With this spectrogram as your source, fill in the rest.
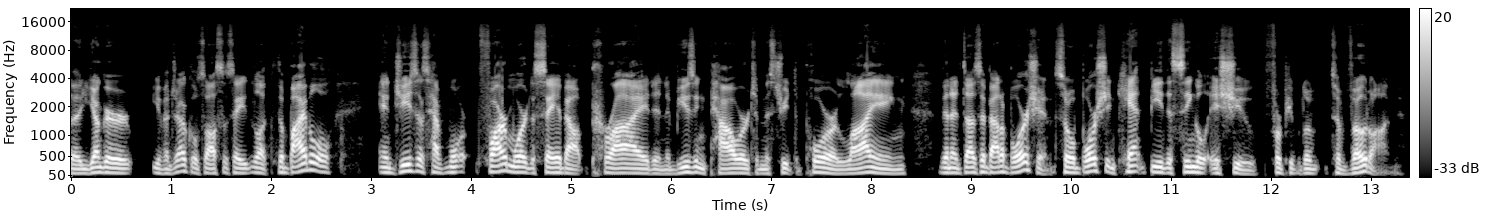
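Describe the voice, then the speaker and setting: A man's plain, everyday voice at a medium pitch, with ordinary pitch variation and a fairly quick pace, recorded dry and close with no echo, very clean, against a silent background. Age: 30s. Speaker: marketing executive and former pastor. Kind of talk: casual interview.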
